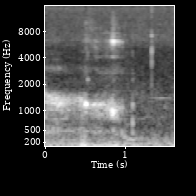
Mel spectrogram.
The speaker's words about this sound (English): So as I take a sip from my mug for coffee.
